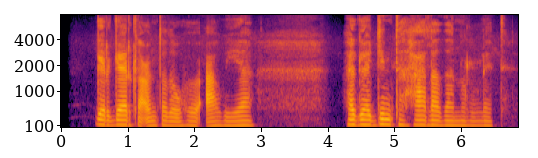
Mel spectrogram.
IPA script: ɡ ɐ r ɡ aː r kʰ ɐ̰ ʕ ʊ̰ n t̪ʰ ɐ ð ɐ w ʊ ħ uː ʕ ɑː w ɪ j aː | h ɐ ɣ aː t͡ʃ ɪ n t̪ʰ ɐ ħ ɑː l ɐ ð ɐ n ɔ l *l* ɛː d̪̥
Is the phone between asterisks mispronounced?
no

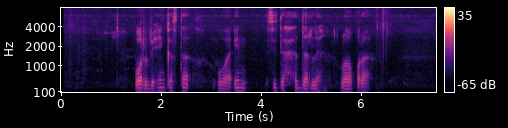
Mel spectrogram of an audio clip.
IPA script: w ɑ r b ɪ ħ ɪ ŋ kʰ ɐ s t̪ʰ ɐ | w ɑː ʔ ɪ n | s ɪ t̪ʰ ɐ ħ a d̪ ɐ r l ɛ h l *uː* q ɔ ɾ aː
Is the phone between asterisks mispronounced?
yes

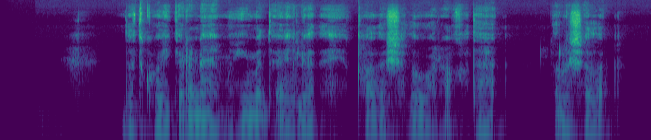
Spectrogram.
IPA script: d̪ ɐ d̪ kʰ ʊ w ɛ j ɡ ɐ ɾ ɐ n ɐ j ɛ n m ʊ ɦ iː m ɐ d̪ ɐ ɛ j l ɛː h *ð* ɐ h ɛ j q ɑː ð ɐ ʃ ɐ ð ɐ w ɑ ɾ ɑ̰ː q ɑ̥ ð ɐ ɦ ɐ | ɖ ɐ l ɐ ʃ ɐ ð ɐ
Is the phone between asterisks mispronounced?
no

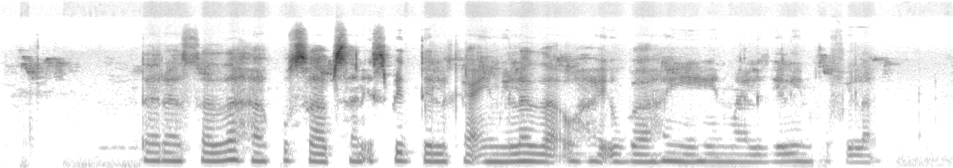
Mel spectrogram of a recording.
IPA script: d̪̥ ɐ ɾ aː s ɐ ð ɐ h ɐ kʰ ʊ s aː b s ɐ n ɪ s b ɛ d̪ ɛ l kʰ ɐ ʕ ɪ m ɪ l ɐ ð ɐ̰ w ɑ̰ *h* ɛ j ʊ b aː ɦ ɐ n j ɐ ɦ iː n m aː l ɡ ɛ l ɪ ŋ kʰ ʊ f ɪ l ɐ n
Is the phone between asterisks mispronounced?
yes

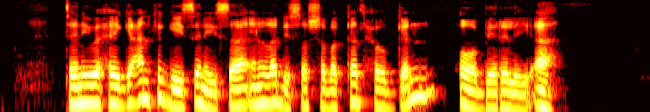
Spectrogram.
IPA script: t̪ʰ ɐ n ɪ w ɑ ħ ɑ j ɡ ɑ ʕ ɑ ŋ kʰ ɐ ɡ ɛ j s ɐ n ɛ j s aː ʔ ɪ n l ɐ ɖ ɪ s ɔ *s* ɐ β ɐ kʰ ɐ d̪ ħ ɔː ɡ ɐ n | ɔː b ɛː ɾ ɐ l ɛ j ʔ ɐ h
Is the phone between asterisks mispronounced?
yes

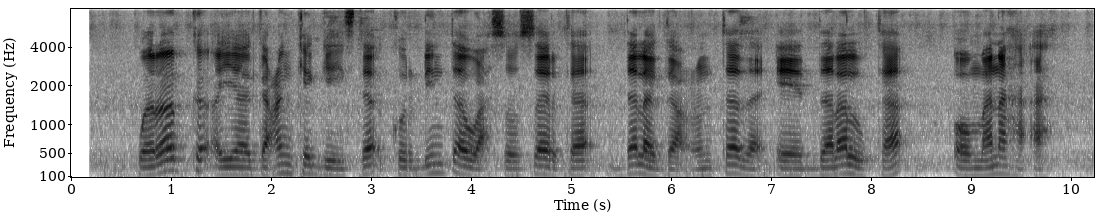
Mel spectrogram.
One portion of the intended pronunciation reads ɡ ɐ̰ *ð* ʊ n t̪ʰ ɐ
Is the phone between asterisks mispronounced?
yes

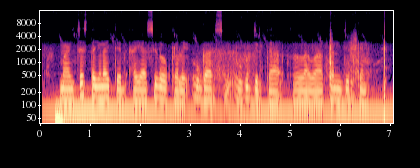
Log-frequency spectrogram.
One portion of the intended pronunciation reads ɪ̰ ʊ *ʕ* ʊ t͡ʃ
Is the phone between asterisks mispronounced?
yes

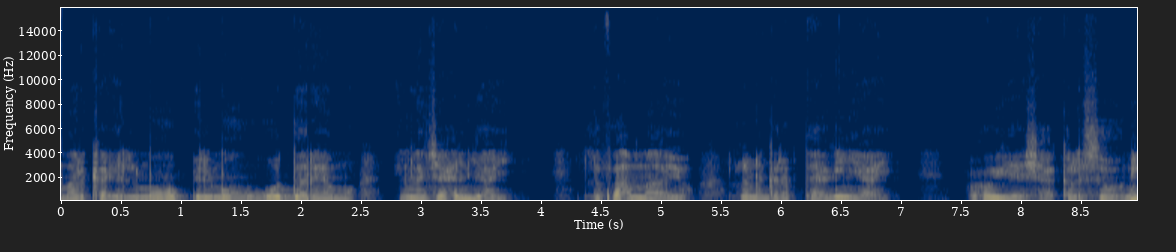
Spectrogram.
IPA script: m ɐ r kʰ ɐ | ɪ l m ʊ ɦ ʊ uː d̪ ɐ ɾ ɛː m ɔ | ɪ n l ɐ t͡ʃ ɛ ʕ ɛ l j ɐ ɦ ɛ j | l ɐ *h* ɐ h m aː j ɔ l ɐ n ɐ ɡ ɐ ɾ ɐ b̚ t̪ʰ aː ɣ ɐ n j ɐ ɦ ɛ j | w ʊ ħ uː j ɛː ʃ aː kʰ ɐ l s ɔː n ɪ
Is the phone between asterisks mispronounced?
yes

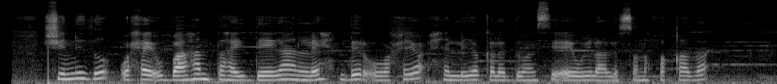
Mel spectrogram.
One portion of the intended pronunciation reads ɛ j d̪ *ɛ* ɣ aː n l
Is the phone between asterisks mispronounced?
yes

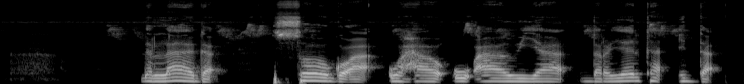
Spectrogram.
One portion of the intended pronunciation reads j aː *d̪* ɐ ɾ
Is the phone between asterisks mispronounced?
no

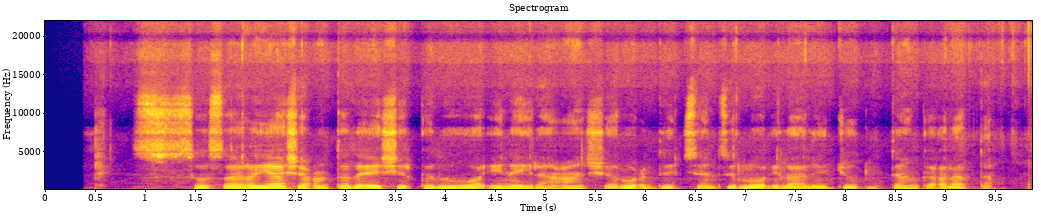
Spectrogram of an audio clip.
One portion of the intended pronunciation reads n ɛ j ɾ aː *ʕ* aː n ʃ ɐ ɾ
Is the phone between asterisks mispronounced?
no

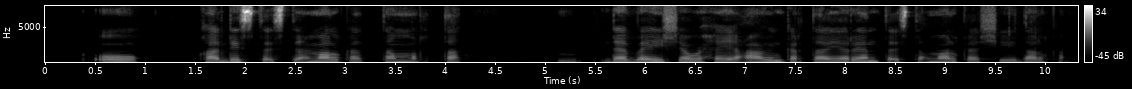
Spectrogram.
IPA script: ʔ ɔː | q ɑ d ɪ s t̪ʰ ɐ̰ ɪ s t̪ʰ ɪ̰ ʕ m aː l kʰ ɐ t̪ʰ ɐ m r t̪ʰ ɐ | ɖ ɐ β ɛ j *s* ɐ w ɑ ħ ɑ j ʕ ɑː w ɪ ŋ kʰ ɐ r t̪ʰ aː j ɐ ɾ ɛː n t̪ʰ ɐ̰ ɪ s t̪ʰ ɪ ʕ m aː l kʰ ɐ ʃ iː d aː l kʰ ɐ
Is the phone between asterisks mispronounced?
yes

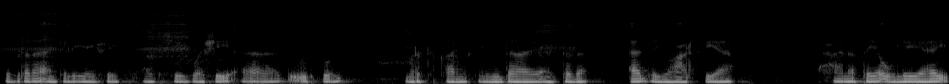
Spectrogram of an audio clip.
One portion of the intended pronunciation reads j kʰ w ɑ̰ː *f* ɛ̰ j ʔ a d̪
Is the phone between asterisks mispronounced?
yes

